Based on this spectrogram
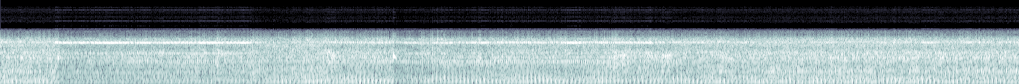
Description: Tools running and working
